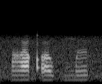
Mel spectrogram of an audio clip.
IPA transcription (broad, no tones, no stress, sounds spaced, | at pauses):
ʁ ɛ qʼ u | ŋ͡m ɘ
